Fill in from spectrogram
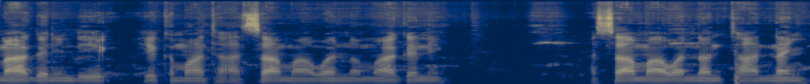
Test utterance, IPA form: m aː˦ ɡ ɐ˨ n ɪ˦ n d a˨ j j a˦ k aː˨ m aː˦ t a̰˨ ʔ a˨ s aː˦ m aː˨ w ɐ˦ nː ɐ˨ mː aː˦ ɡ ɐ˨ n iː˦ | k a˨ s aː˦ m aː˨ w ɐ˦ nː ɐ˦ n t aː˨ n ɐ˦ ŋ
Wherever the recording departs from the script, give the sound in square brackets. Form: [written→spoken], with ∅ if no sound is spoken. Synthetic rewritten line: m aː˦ ɡ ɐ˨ n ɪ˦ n d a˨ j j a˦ k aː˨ m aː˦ t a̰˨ ʔ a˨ s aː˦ m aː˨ w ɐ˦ nː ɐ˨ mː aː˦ ɡ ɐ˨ n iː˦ | [k→ʔ] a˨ s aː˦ m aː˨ w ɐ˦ nː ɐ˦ n t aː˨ n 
